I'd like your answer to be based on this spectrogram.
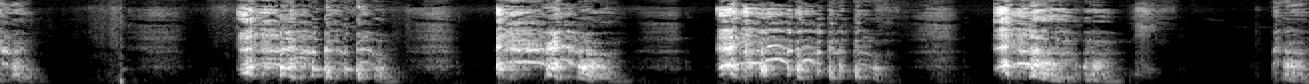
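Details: Chesty, throaty, wheezy coughing: five loud, wet, throaty cough bouts with whistling, wheezy tones, separated by brief pauses.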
